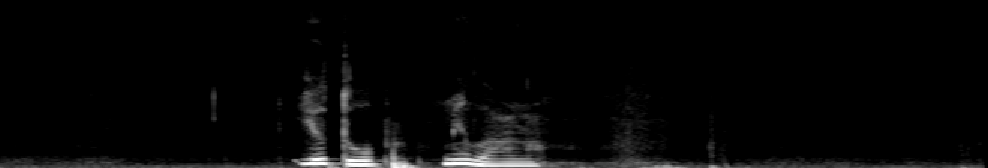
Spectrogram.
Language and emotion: Russian, sad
